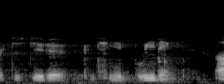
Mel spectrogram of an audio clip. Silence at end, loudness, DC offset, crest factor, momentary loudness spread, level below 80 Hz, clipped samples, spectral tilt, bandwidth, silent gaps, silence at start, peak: 0 s; -28 LUFS; under 0.1%; 18 dB; 14 LU; -62 dBFS; under 0.1%; -10.5 dB/octave; 3.7 kHz; none; 0 s; -10 dBFS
